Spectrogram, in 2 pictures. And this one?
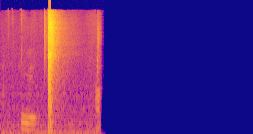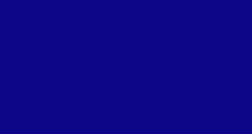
Ruler Snapping
sound of a ruler being snapped into a book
